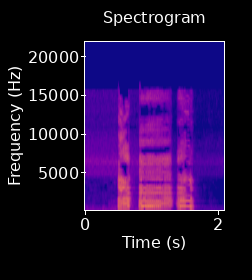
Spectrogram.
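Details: Single morning rooster crow in three loud, buzzy harmonic syllables: a short opening note, a long sustained middle and a falling final note, followed by silence.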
